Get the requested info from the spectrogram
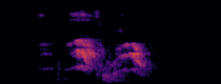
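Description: A faint, short vocal call in two sliding, rise-and-fall notes, starting about half a second in and lasting about a second.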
